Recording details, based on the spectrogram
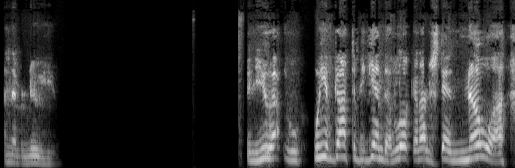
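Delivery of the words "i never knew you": dismissive Lord. Retold or imitated. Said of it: "He said".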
